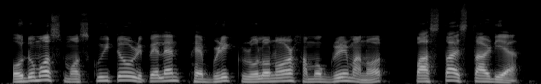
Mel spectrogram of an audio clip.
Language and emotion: Assamese, neutral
